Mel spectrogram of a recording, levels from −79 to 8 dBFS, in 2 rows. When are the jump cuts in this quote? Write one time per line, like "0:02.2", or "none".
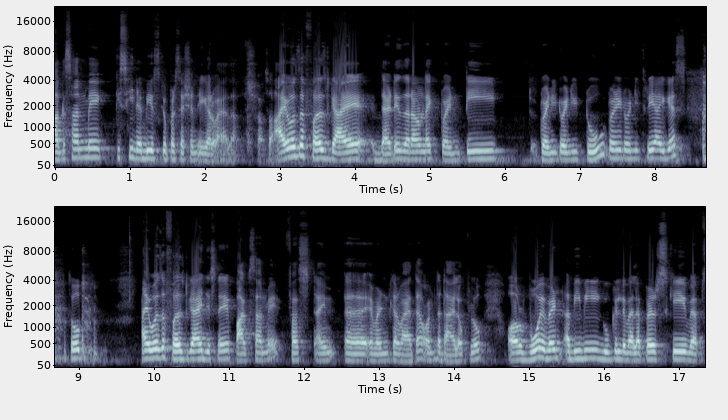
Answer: none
